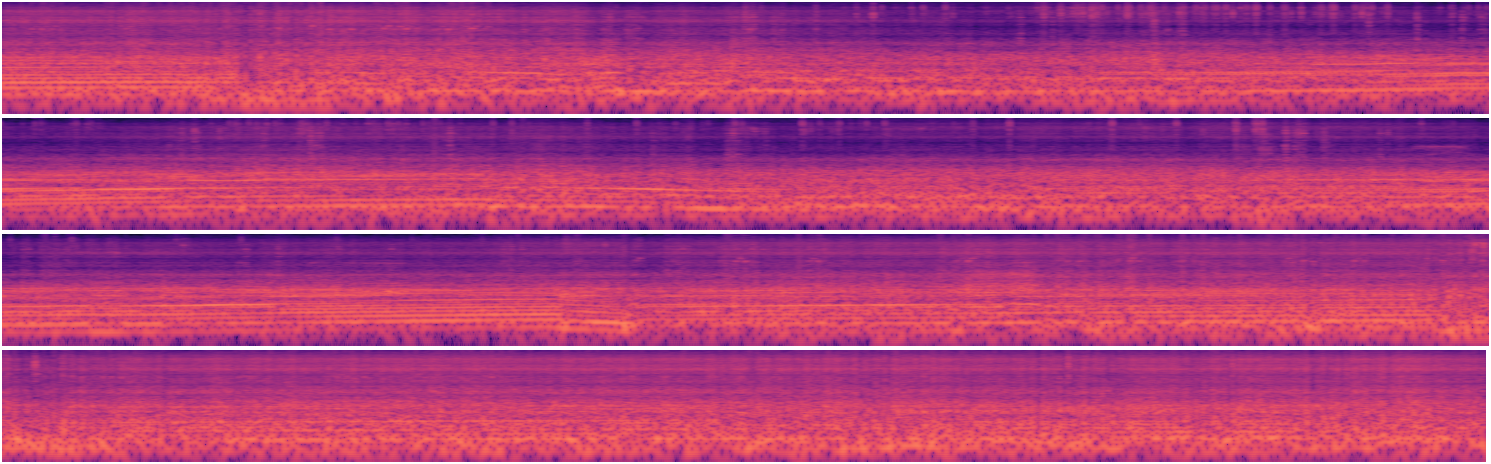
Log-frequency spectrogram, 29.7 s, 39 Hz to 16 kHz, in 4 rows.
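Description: Chevrolet Camaro 1LE engine heard from inside the cabin on a hard track lap. The revs rise and fall through the gears, dropping sharply at a gear change about 18 seconds in, then holding high as the car accelerates in fourth.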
